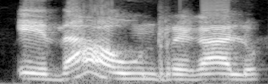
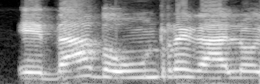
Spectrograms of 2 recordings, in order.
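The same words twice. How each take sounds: First: A consonant inside a word is left out. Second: Every consonant inside the words is pronounced. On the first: "yo te digo" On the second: "yo en vez de decirte"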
